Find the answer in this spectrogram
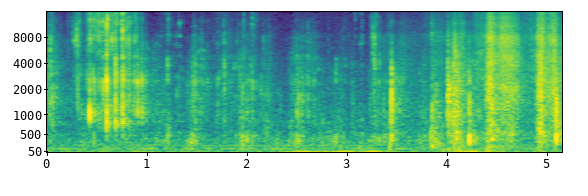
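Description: Close-miked biting and chewing of a crisp fried vegetable samosa: crackly crunches of the pastry in clusters, about half a second in and again, denser, around four seconds in.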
